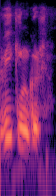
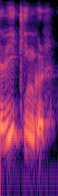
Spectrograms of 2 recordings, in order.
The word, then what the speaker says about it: Víkingur: Vamos a hablar con Pablo Punyed desde Islandia, seleccionado nacional hace algunos años y todavía militante del Víkingur, según entiendo, si lo pronuncio bien. ¿Qué tal, Pablo? ¿Cómo estás? Bienvenido al Wiri Wiri al aire, te escucha a todo El Salvador. – Hola, buenas tardes, ya buenas noches de mi parte. Gracias por tenerme aquí. Y sí, bien pronunciado, el Víkingur. – Okay. No, es que eso le iba a preguntar. ¿Cómo se dice ya en serio? – Se dice Víkingur.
